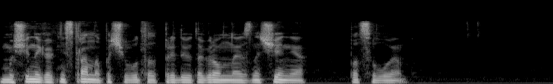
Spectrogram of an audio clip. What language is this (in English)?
Russian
